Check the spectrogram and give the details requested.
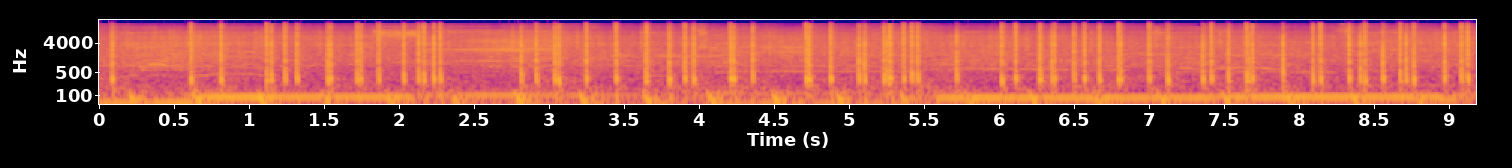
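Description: Aerial fireworks display: shells and crackling stars bursting in rapid succession, several sharp bangs a second. Music with low bass notes plays underneath.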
